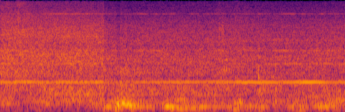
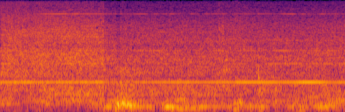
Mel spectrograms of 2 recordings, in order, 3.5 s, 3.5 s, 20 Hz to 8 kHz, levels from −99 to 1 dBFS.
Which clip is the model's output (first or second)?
first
